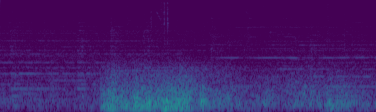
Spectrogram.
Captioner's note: thunder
